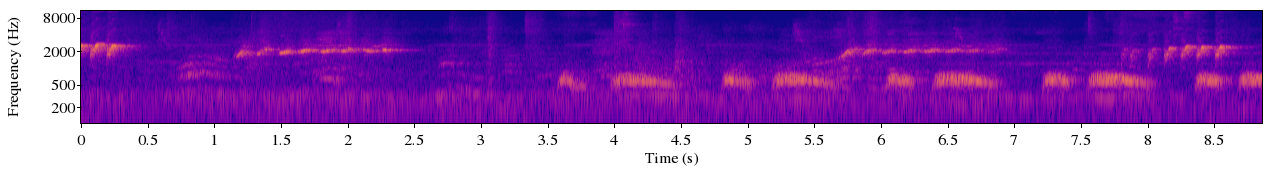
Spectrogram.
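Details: Spotted dove that calls on command, giving a steady series of low, hollow coos, each rising slightly. These alternate with drawn-out rising whistled notes and bursts of high chirps.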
